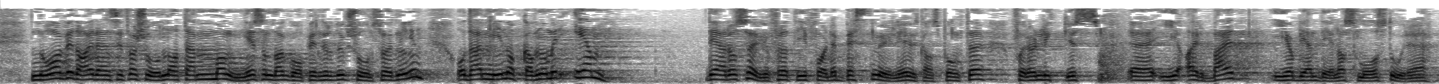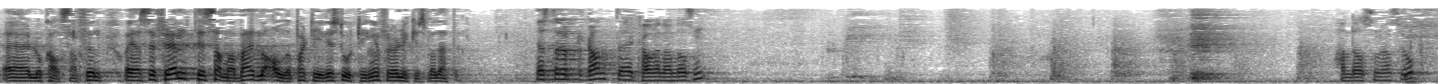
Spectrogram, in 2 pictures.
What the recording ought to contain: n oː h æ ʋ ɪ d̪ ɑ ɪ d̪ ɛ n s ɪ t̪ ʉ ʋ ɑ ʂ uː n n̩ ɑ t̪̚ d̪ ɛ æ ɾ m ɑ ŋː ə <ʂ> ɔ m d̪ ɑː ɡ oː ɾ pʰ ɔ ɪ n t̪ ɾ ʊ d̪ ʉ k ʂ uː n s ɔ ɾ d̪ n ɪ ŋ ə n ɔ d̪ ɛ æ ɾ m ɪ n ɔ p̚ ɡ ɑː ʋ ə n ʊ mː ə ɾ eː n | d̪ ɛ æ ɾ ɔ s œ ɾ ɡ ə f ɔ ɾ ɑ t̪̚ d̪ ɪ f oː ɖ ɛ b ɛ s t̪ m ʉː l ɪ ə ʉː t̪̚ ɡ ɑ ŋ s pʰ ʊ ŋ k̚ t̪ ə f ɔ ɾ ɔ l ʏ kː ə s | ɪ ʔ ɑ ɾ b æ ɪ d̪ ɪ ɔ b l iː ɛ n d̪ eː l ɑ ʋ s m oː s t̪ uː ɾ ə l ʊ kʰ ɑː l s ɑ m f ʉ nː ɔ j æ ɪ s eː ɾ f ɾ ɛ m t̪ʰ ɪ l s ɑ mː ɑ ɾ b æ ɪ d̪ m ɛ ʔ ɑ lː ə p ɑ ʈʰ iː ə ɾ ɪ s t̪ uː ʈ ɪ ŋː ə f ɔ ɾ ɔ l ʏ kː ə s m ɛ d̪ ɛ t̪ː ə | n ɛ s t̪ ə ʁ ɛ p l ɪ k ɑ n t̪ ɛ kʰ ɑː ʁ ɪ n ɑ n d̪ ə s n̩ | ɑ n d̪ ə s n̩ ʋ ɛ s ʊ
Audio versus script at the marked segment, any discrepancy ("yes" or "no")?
yes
